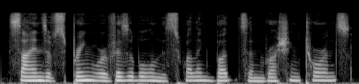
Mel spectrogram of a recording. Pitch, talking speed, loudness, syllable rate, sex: 175 Hz, 200 wpm, -18 LUFS, 5.3 syllables/s, female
